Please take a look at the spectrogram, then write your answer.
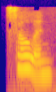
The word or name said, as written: solen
